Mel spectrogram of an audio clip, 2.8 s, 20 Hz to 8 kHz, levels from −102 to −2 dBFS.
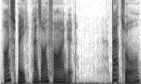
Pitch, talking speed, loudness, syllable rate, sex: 120 Hz, 170 wpm, -20 LUFS, 4.1 syllables/s, male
